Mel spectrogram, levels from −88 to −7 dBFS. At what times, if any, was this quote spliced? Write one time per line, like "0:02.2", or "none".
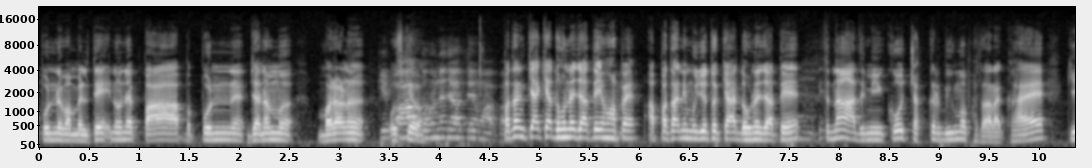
none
